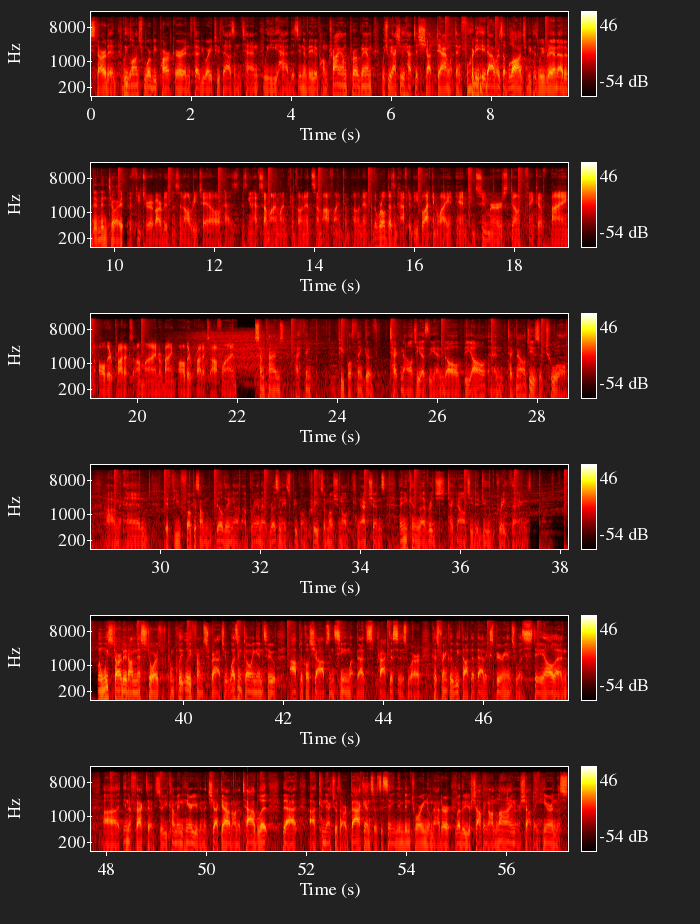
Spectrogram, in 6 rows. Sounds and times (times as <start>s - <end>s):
Speech: 0.0s - 37.4s, 38.3s - 57.2s
Music: 0.0s - 57.2s.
